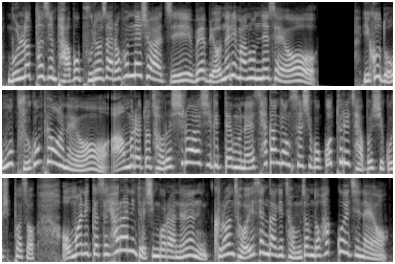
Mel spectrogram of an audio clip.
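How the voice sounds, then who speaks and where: A woman's voice: high-pitched, sing-song, fairly quick, darkish tone, dry recording. A woman voicing an insolent young daughter-in-law who talks with sarcastic, overly polite mockery. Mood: mocking.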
